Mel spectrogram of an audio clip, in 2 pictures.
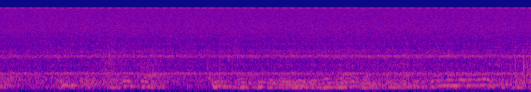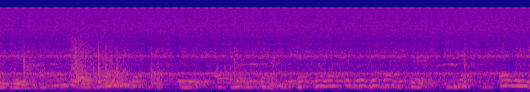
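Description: Indistinct, muffled talking throughout, with a short burst of noise about six seconds in.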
